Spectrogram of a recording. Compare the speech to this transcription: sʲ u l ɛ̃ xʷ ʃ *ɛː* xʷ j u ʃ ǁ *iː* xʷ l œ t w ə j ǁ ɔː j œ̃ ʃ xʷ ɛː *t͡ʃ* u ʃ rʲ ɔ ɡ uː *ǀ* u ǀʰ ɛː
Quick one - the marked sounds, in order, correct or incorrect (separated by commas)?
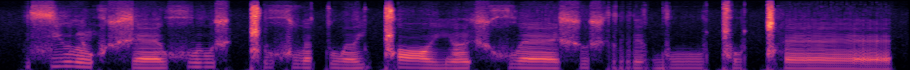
correct, incorrect, incorrect, correct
